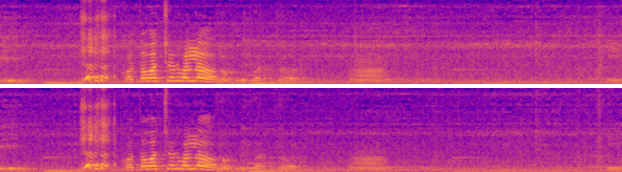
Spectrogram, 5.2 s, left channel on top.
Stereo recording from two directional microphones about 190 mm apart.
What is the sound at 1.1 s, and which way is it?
Speech, 15° right (ahead or behind).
